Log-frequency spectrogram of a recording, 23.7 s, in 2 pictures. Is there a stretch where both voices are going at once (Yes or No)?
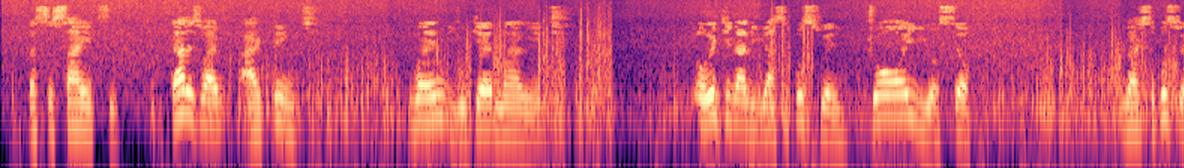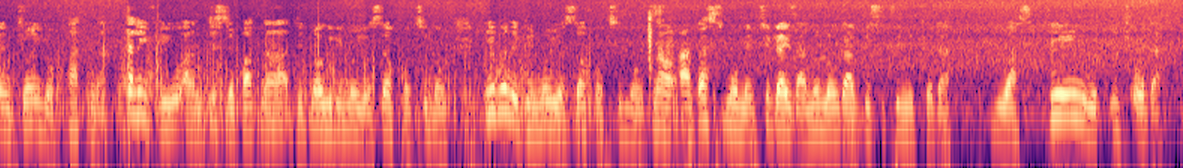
No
